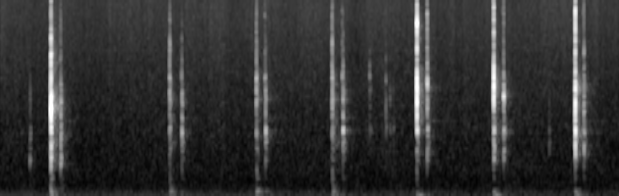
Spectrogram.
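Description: A Cox Dauntless mechanical keyboard with Cherry MX Brown switches and plastic keycaps is pressed key by key with one fingertip, including the spacebar and Enter. There are seven well-spaced presses, each a sharp, bright clack with a low thud and a quick rattle of the return. Each stroke dies away almost at once into a faint background hum.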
